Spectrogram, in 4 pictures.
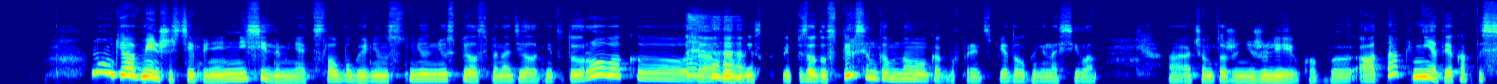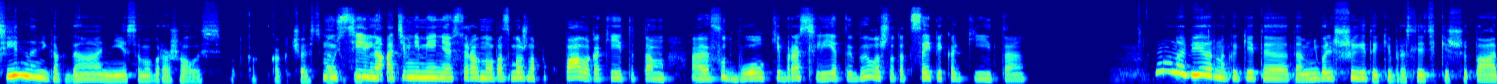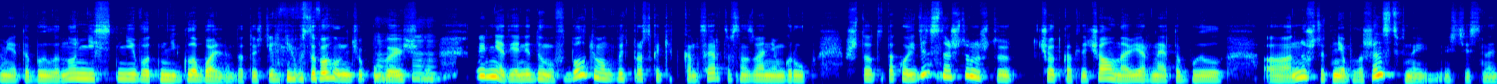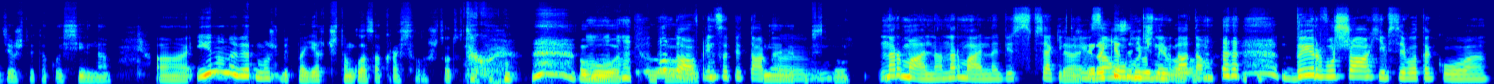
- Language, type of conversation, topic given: Russian, podcast, Как за годы изменился твой музыкальный вкус, если честно?
- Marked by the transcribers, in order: laugh; laughing while speaking: "не вызывала"; laughing while speaking: "такое"; tapping; chuckle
